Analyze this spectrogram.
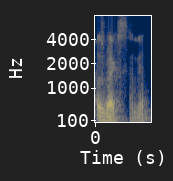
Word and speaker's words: Uzbekistan: you Uzbekistan, did I say that correctly? Yeah, Uzbekistan.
